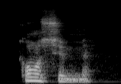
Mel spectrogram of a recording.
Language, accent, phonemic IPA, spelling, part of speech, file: French, Canada, /kɔ̃.sym/, consument, verb, LL-Q150 (fra)-consument.wav
- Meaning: third-person plural present indicative/subjunctive of consumer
